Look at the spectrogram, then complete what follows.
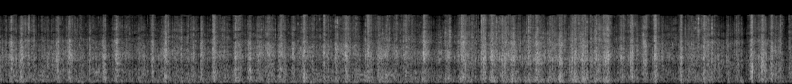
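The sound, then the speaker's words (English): Pieces of a broken watch rattle and clatter inside a crinkling brown paper bag, shaken hard and steadily for several seconds with dense, rapid clicks and a constant rustle, no pauses and no talking. “And so I broke it a little bit more, and I took the pieces of that watch, and I put them in this brown paper bag.”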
